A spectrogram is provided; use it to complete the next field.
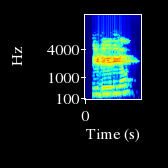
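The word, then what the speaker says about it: Cnidaria: क्या मिल गया हमें, सिलेंट्रेटा मिला एंड टीनोफोरा में, निडेरिया एंड टीनोफोरा, दोनों में ही सी साइलेंट होता है प्रोनाउंसिएशन के टाइम। ओके, निडेरिया, टीनोफोरा, सी का कोई प्रोनाउंसिएशन नहीं हो रहा है वहां।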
